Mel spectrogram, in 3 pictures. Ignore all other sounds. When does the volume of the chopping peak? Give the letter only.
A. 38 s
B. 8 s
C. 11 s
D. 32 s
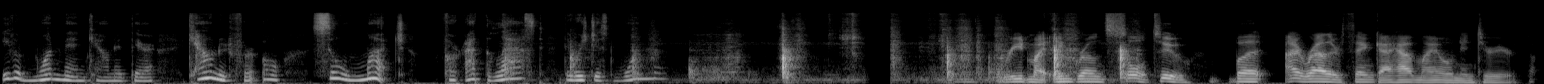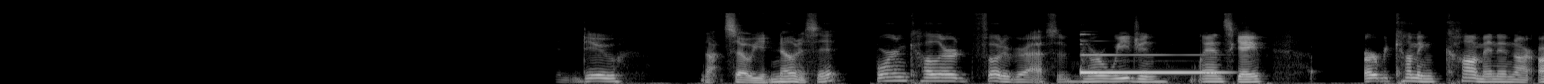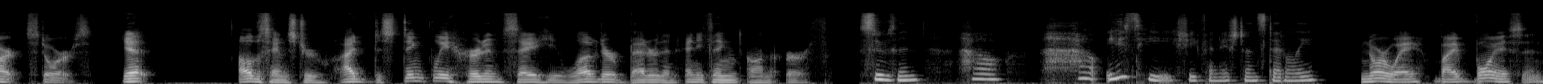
B.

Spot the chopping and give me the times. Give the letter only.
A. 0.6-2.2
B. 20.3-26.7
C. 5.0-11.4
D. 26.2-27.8
C.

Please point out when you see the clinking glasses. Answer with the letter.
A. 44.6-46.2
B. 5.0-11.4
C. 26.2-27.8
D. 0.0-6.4
C.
